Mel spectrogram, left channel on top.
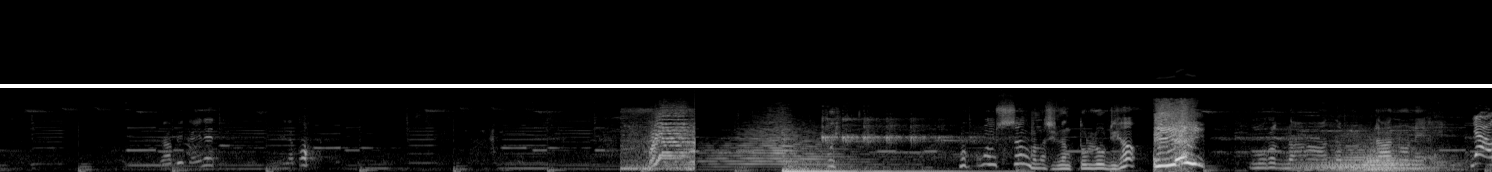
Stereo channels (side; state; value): left; silent; 59 dB below the other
